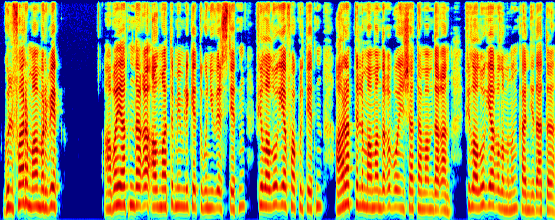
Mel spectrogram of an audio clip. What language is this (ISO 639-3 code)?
kaz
